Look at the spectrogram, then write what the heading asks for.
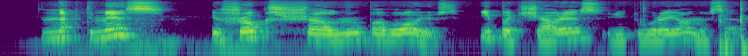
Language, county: Lithuanian, Vilnius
